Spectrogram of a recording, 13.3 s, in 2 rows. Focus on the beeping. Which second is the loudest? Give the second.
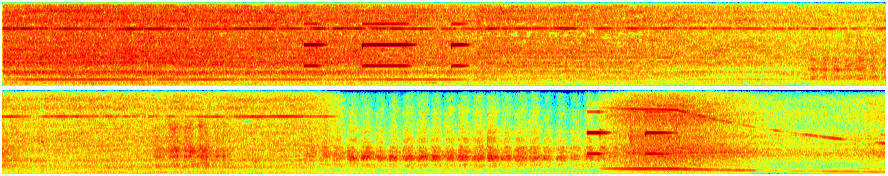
3 s.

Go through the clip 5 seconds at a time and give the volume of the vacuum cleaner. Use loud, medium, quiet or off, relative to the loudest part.
loud, quiet, loud.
